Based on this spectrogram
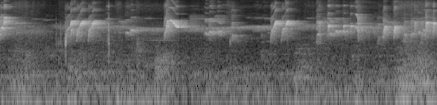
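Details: Goldfinch of a colour mutation, kept in captivity, singing in short bursts of bright tinkling and buzzy trills, each separated by brief pauses, steady throughout.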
